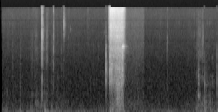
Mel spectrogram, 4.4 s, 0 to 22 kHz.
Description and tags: Aerosol Spray Can Sound.
Recorded with iPhone 7.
